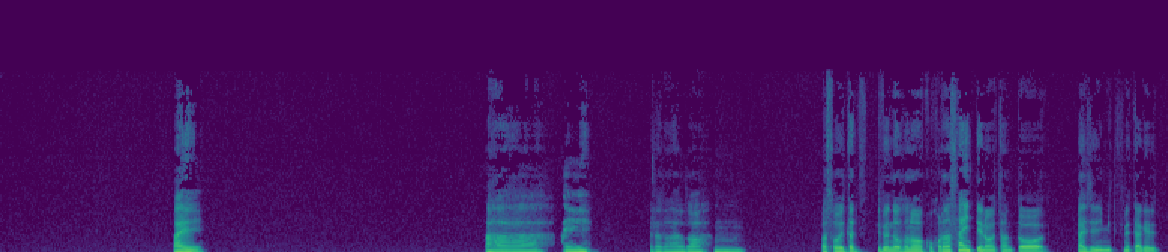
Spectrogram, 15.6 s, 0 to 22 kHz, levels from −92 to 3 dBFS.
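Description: No technical faults can be heard in this speech recording.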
